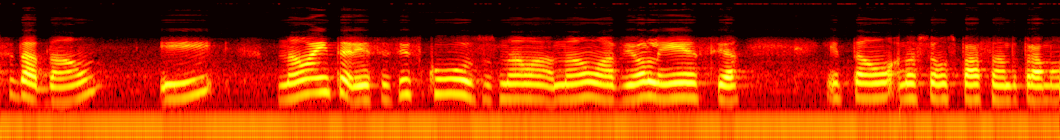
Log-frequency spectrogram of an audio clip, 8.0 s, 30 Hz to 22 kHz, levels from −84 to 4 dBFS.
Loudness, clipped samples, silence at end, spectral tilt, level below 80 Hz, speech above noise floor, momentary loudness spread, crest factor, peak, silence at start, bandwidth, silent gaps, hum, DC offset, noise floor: -16 LUFS; under 0.1%; 0 s; -6 dB/octave; -40 dBFS; 20 dB; 14 LU; 16 dB; 0 dBFS; 0 s; 19 kHz; none; none; 0.1%; -36 dBFS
